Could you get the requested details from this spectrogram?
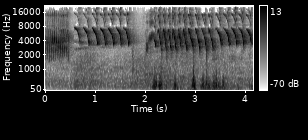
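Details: Canary song for prompting other canaries: a buzzy high phrase, a quick rising trill, a short gap, then more repeated rising notes over soft low tapping sounds.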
